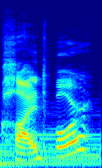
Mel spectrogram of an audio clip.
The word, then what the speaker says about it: Hydeboar: Hidebore. And every time the name was on screen, I mentally pronounced it as hi Okay.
